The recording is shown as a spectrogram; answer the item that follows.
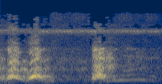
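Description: Rosa, an eight-month-old female Patou (Pyrenean mountain dog) guarding sheep and donkeys on a farm, gives two quick barks and then a third, loud and close.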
